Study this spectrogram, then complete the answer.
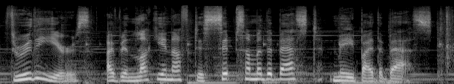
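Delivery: ordinary delivery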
